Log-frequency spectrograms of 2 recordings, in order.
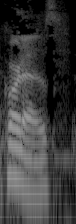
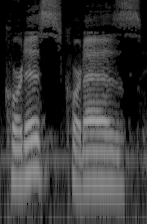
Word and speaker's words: Cordes: I'm still not 100% sure on how to pronounce my own last name. I'm a pretty mumbly person, so it's just like, Cordes. And yeah. Then I just let it go. But it has, you know, Cordes, it's two syllables.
